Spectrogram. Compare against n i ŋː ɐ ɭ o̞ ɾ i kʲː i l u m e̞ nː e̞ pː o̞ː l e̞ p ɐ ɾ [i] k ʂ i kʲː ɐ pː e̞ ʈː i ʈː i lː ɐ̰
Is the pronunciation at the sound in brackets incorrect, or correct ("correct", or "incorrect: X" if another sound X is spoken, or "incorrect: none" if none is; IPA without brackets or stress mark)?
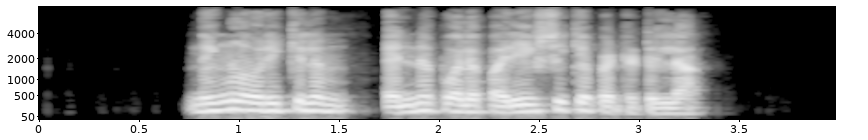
incorrect: iː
